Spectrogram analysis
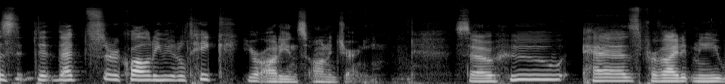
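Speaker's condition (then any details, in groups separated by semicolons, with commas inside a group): No condition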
